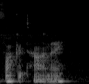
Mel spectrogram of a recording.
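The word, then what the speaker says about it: Whakatāne: Just it's actually spelled Whakatane, but I think it's the Maori pronunciation, Fakatane. Not that that's Maori or a good pronunciation, but that's how they say it.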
